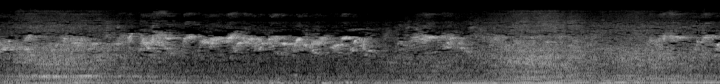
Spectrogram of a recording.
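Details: Red-whiskered bulbul kept in a cage, restored after quitting fights, performing on a competition rack. Busy chattering warbles run almost continuously, pause briefly near the middle, then resume. Faint low background hum.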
